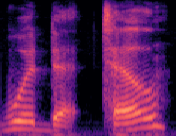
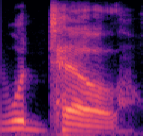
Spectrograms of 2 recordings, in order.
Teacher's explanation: so let's connect the d and the t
